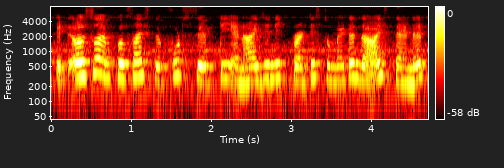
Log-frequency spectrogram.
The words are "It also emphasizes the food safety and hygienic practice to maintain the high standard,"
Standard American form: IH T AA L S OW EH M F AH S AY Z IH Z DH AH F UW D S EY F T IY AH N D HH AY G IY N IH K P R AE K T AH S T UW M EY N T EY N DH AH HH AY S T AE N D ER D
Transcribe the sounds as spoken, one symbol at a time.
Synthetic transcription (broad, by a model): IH T AA L S OW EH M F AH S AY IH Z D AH F UW D S EY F T IY AH N D AY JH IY N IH K P R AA T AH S T UW M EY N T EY N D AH AY S T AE N D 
